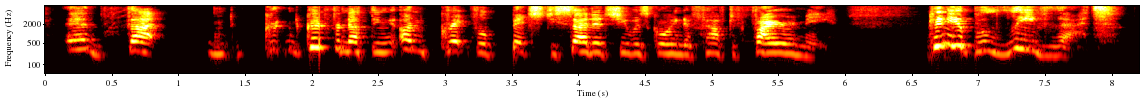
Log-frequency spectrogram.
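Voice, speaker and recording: A woman shouts and growls in a put-on character voice, high-pitched, with lively intonation and big swings in loudness. She keeps a moderate pace but leaves long, frequent pauses. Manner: growly, rising to high-pitched near-scream.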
